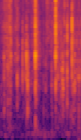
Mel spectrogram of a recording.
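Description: A paper gift bag is creased and folded flat by hand, giving close, faint crinkles and sharp crackles in quick irregular bursts.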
